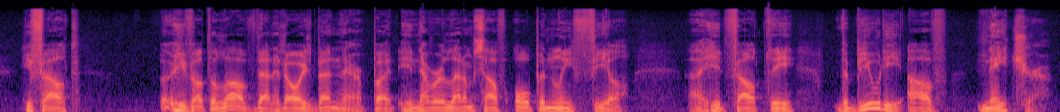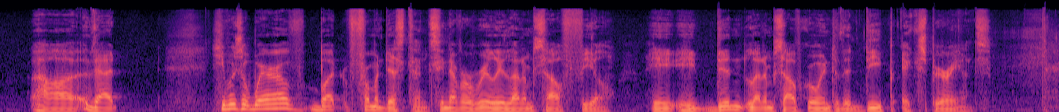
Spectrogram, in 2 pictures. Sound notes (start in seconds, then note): none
